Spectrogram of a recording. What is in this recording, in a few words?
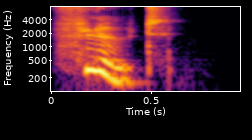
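"flute", British English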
